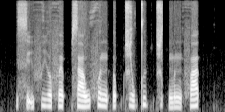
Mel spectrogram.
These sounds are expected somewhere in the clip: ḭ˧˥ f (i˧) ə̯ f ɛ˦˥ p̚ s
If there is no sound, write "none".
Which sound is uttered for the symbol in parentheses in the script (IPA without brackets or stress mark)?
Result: i˧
